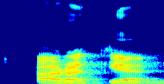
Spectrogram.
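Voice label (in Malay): "arakian", Malay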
